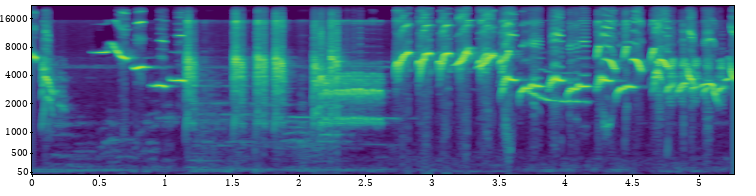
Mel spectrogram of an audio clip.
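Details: Brown-chested jungle flycatcher in energetic full song, used as a lure and master recording for young birds: rapid high whistled notes, buzzy bursts and sharp descending slurs that run almost without pause.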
